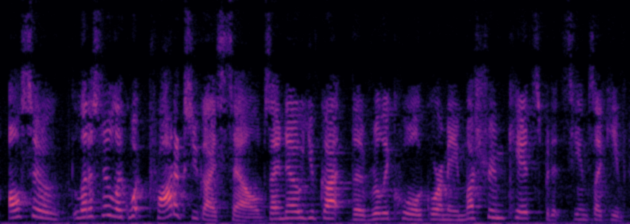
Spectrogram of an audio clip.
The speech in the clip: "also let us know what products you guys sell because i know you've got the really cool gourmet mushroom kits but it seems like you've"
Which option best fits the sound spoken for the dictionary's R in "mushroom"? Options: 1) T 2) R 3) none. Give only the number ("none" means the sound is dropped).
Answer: 2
